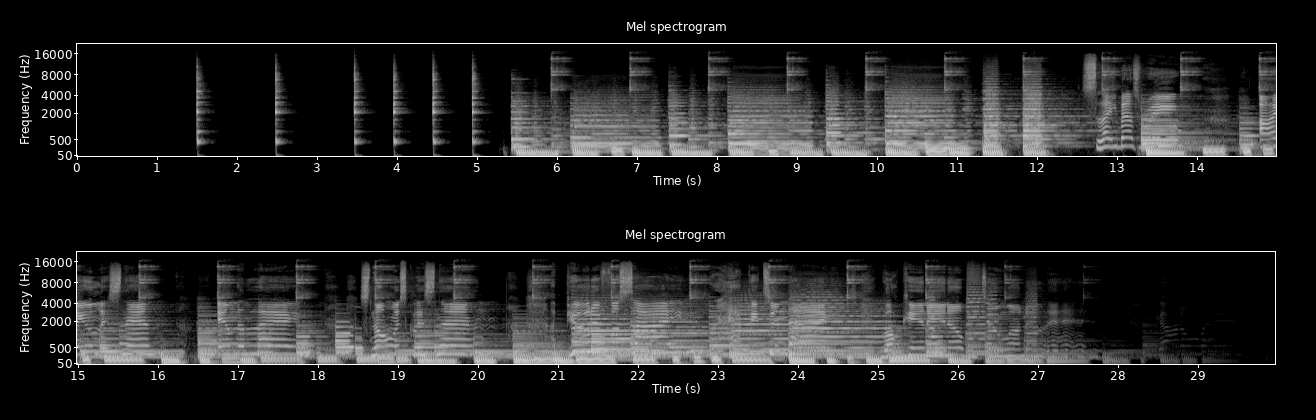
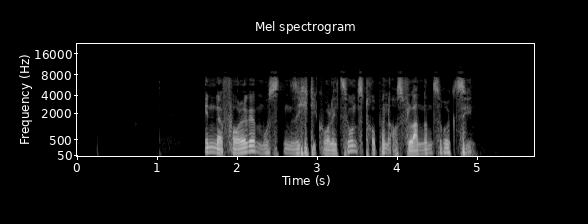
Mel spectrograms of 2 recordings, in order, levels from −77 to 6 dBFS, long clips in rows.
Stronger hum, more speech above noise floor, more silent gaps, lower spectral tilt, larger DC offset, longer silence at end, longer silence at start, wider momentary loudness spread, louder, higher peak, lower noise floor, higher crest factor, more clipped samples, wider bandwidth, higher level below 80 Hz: neither; first, 67 dB vs 57 dB; first, 2.27-2.47 s, 3.24-3.45 s vs none; about the same, -4.5 dB/octave vs -5 dB/octave; neither; first, 2.1 s vs 0.75 s; about the same, 1.5 s vs 1.6 s; about the same, 8 LU vs 7 LU; first, -17 LUFS vs -24 LUFS; about the same, 0 dBFS vs -2 dBFS; about the same, -83 dBFS vs -80 dBFS; second, 18 dB vs 24 dB; neither; first, 17.5 kHz vs 9.4 kHz; first, -30 dBFS vs -44 dBFS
